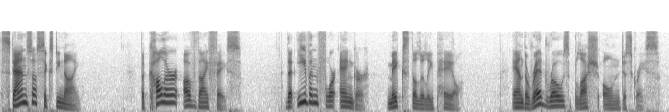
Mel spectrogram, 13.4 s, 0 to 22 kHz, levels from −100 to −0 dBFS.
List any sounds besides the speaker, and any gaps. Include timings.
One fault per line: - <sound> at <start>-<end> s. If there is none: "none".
none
